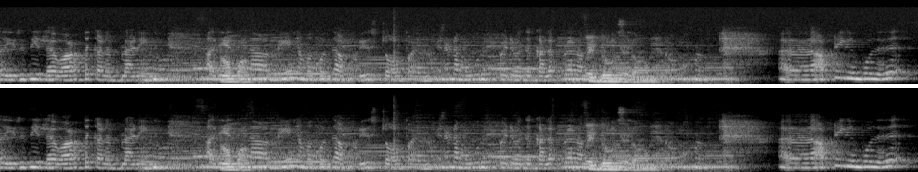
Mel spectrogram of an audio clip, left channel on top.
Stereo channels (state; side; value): noise; left; hiss, 28 dB below the sound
